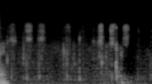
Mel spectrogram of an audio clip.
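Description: Computer keyboard being typed on: several faint, irregularly spaced key clicks while a line of code is edited.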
